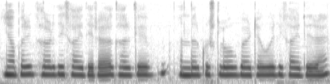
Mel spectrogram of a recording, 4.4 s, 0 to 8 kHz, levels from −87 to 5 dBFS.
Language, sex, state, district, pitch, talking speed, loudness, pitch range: Hindi, female, Uttar Pradesh, Jyotiba Phule Nagar, 235 Hz, 260 wpm, -30 LUFS, 230-240 Hz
